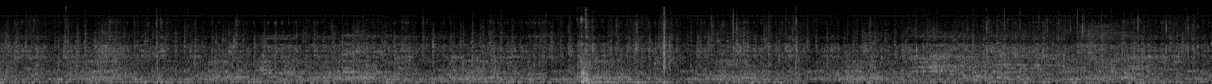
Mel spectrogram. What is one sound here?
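Plastic packets rustle as a conveyor carries them along.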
